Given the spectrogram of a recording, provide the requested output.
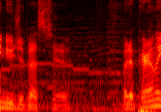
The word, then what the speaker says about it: Nujabes: new james today i i always pronounce it nujabes but some people say it's new james and i'm not i'm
